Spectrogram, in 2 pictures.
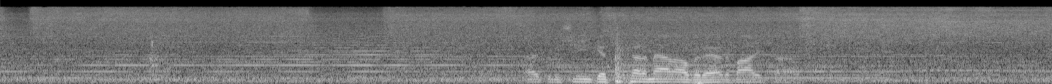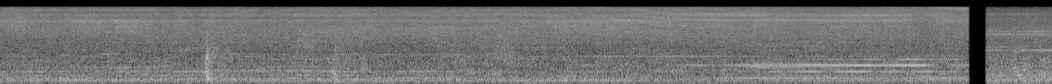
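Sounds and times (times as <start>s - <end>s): router cutting wood: 0.3s - 8.8s
short knock: 6.1s - 7.6s.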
